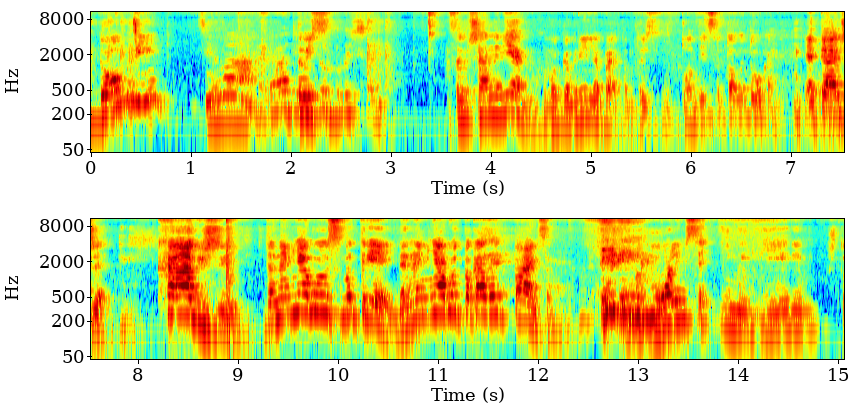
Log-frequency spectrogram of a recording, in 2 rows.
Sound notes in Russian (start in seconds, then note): 12.2 откашливается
